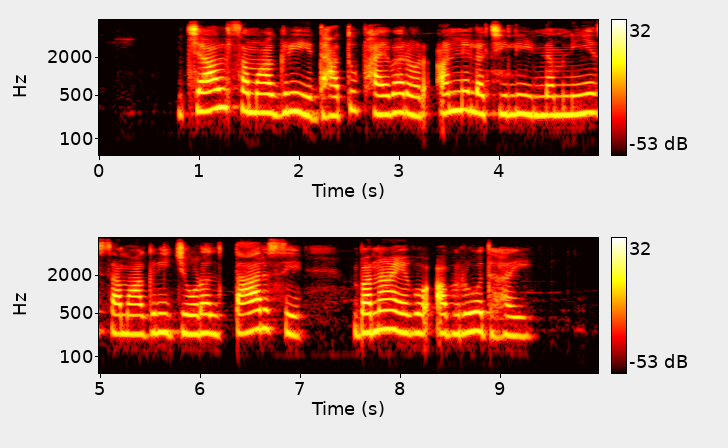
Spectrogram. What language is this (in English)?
Magahi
